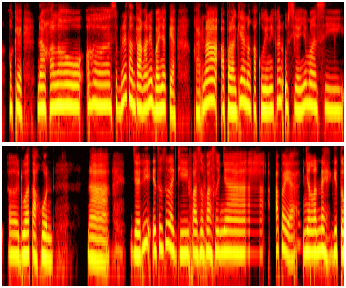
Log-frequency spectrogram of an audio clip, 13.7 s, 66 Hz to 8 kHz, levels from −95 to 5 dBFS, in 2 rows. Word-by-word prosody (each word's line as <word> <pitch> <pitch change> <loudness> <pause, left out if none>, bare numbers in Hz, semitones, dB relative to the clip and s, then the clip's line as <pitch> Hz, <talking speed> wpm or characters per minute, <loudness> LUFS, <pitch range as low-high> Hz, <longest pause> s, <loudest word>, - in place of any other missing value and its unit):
Oke, 220 -1 -1 0.3
nah, 220 0 +3
kalau, 235 +1 +2
eee, 240 -2 0
sebenarnya 265 +5 0
tantangannya 230 +3 +2
banyak, 215 0 +3
ya, 185 -2 -1 0.4
karena 255 +9 +1
apalagi 210 +3 +2
anak 235 -4 -1
aku 205 0 +1
ini, 205 +1 +3
kan, 270 +4 -3
usianya 215 0 -1
masih, 210 -4 -3
eee, 200 -1 -1
2 200 +2 +3
tahun, 185 -2 +1 0.7
nah, 165 -3 -1 0.4
jadi 215 +7 +1
itu, 230 +3 0
tuh, 280 +3 -2
lagi 210 -2 0
fase-fasenya 215 0 0 0.6
apa, 240 +1 -4
ya, 180 +2 -5
nyeleneh 220 -2 +2
gitu. 215 -1 +4
215 Hz, 125 wpm, -24 LUFS, 200-235 Hz, 0.7 s, gitu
